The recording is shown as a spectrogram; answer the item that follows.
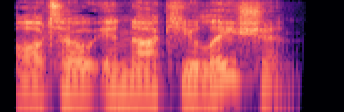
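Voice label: "autoinoculation", English, British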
